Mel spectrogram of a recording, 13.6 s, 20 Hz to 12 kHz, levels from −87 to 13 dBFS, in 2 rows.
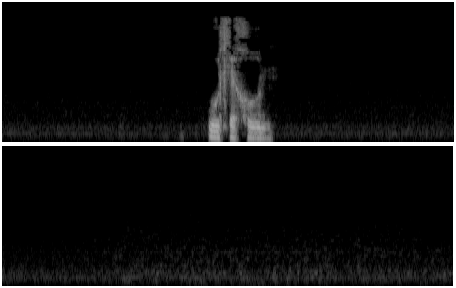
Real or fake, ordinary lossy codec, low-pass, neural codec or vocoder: real; MP3, 32 kbps; 10.8 kHz; none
